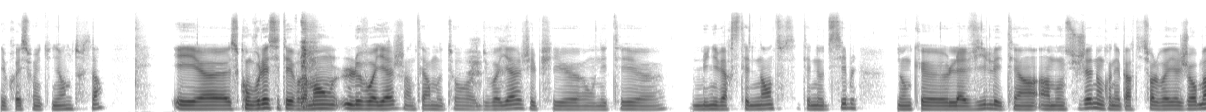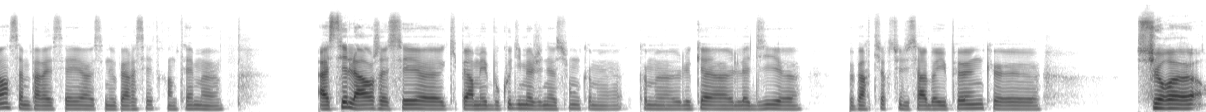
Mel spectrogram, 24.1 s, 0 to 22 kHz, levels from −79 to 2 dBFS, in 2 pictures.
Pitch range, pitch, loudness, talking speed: 120-135 Hz, 125 Hz, -25 LUFS, 210 wpm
